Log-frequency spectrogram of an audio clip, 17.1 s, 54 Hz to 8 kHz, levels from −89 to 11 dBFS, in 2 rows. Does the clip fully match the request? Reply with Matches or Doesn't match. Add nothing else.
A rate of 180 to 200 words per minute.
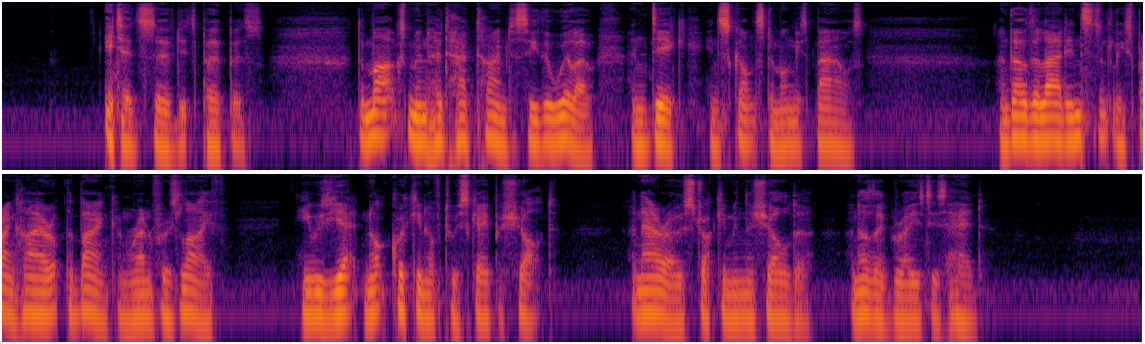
Matches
